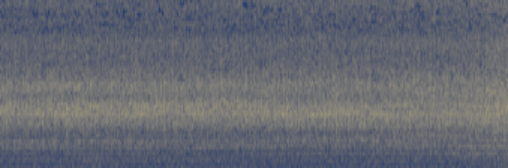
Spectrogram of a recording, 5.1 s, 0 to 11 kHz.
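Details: Hyundai Genesis after throttle body replacement for P0638 code with weak acceleration and rough idle: steady, even idle with a constant hiss, no misses, knocks or hunting; running normally.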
